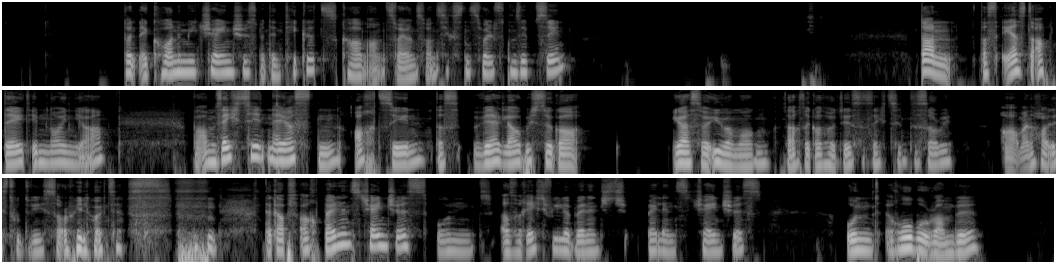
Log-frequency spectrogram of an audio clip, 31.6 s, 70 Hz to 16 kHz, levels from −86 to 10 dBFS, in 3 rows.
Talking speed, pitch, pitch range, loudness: 115 wpm, 145 Hz, 130-170 Hz, -28 LUFS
